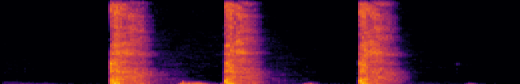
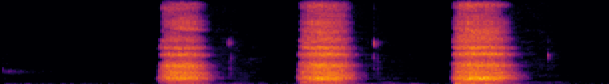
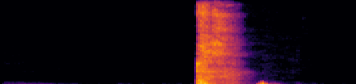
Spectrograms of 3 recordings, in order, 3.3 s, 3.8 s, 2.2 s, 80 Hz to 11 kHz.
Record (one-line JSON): {"three_cough_length": "3.3 s", "three_cough_amplitude": 32768, "three_cough_signal_mean_std_ratio": 0.32, "exhalation_length": "3.8 s", "exhalation_amplitude": 32768, "exhalation_signal_mean_std_ratio": 0.39, "cough_length": "2.2 s", "cough_amplitude": 32768, "cough_signal_mean_std_ratio": 0.26, "survey_phase": "beta (2021-08-13 to 2022-03-07)", "age": "18-44", "gender": "Male", "wearing_mask": "No", "symptom_cough_any": true, "symptom_runny_or_blocked_nose": true, "symptom_abdominal_pain": true, "symptom_headache": true, "smoker_status": "Never smoked", "respiratory_condition_asthma": true, "respiratory_condition_other": false, "recruitment_source": "REACT", "submission_delay": "3 days", "covid_test_result": "Negative", "covid_test_method": "RT-qPCR", "influenza_a_test_result": "Negative", "influenza_b_test_result": "Negative"}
